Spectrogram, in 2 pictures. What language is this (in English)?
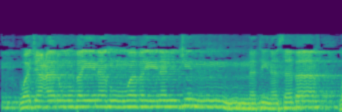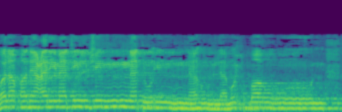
Arabic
